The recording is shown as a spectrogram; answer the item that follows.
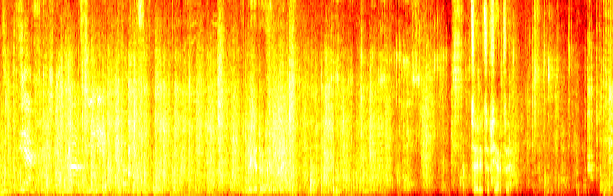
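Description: Indistinct voices of several men over shuffling footsteps as a group moves along a corridor, with some sharp knocks; the sound gets quieter in the second half.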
